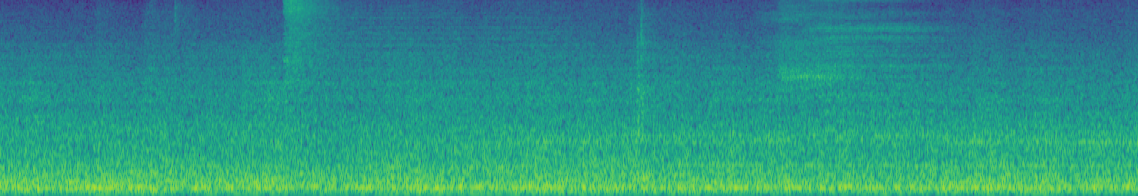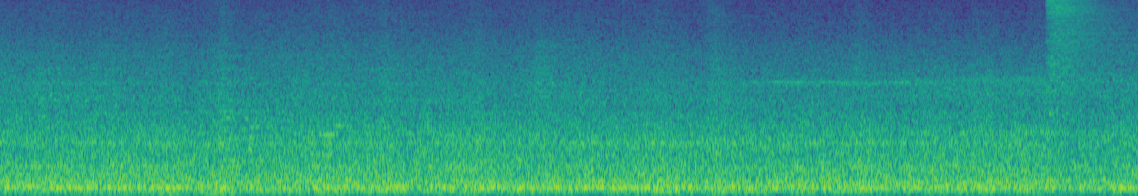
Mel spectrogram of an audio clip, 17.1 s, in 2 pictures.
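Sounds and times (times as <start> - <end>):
train doors opening with air hiss: 2.0 - 7.2, 13.9 - 17.0.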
